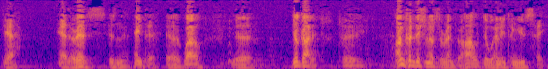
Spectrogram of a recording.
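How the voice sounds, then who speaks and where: An actor playing a gruff small-town political boss in 1950s radio comedy, slangy and colloquial with uneducated grammar. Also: male voice, fairly low pitch, big pitch swings, moderate pace. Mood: pleading. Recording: muffled radio recording, audience behind.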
